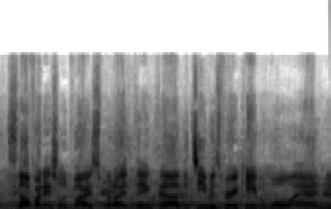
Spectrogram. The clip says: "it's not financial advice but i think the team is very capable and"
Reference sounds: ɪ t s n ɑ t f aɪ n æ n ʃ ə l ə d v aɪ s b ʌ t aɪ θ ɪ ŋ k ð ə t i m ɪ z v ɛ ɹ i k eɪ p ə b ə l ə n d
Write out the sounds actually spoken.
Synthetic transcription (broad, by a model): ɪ t s n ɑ t f aɪ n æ n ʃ l ə d v aɪ s b ʌ t aɪ θ ɪ ŋ k ð ə t i m ɪ z v ɛ ɹ i k eɪ p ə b l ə n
